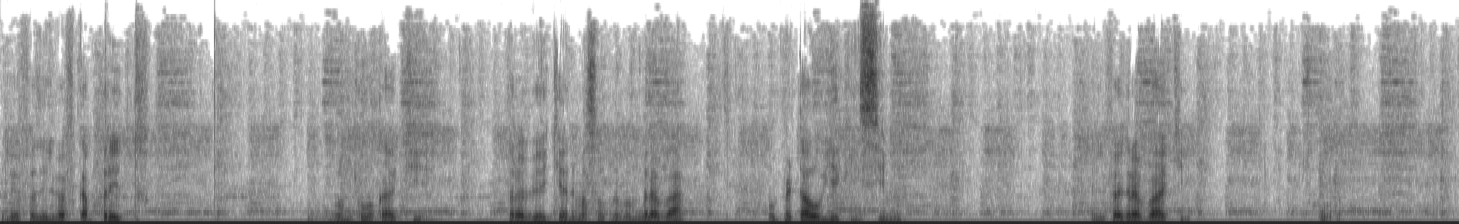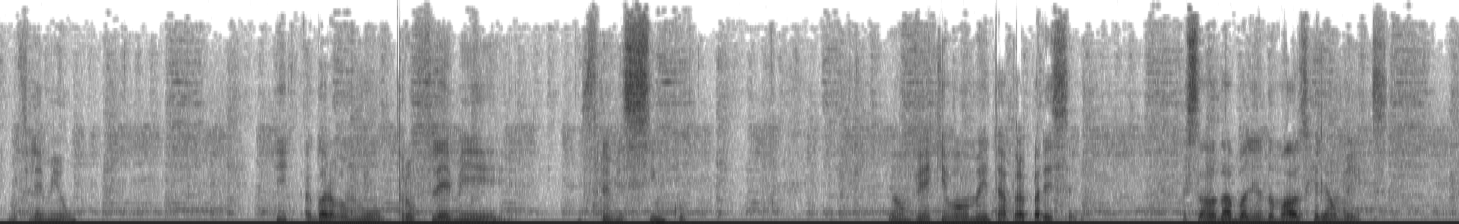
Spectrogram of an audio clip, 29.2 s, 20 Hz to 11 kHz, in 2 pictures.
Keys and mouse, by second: 1.5-5.4 drag, 5.4-8.7 middle drag, 8.7-10.0 drag, 13.1 g, 14.9-20.3 drag, 20.7-24.9 drag.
